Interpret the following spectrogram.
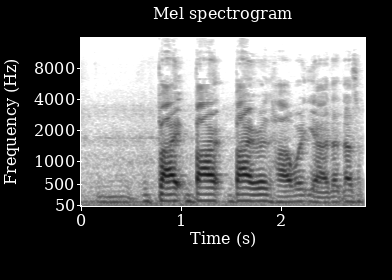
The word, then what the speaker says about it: Byron Howard: And it's directed by Brian Howard, Byron Howard. Yeah, that's a pronunciation.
